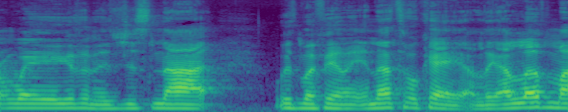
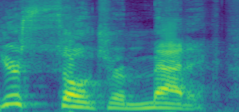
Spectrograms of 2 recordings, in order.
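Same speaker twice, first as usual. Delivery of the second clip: loud yelling; 6 dB louder than usual. Retelling what an older brother used to say: imitating a brother yelling. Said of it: "You are yelling at me right now".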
